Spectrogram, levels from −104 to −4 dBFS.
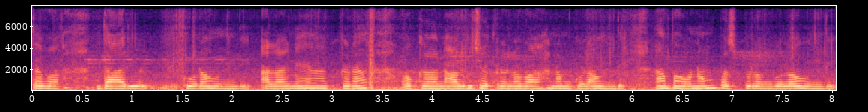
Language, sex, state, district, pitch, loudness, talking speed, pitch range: Telugu, male, Andhra Pradesh, Guntur, 215 Hz, -16 LUFS, 65 wpm, 210-225 Hz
